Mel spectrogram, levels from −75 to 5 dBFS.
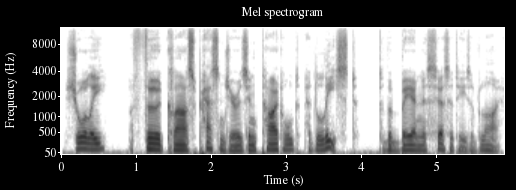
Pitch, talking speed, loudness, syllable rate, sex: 95 Hz, 150 wpm, -19 LUFS, 4.6 syllables/s, male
